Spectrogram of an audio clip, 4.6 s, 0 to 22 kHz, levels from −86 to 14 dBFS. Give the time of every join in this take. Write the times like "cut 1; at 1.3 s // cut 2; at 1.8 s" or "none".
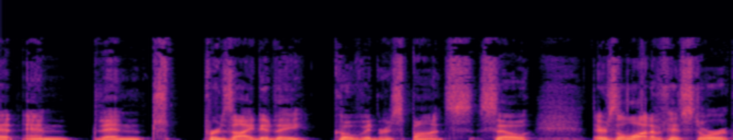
cut 1; at 1.7 s // cut 2; at 2.4 s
